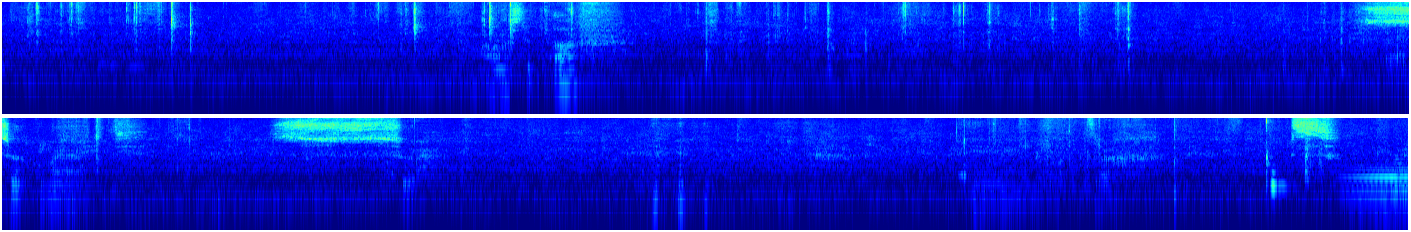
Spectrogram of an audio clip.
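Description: Foil crinkles and rustles as hands handle it.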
